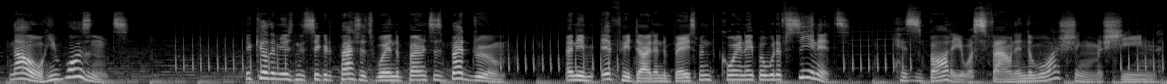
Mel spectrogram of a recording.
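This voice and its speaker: A man's voice: high voice, very animated, a little fast, a bit bright, voice pushed up. Guy doing a villain girl in a game, sly n defiant, cold menace, bit of music behind. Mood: defiant denial. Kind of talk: dramatic visual novel character reading.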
